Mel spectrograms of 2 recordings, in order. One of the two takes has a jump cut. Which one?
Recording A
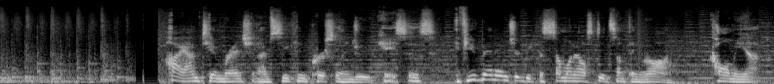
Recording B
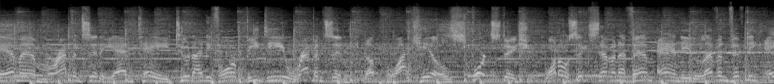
A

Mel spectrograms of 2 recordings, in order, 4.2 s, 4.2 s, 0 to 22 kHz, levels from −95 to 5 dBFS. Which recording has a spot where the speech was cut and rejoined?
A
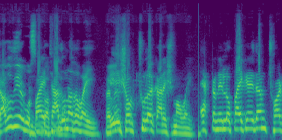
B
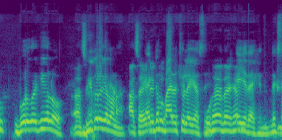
A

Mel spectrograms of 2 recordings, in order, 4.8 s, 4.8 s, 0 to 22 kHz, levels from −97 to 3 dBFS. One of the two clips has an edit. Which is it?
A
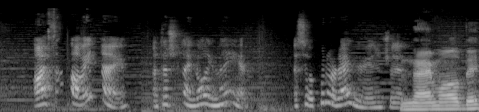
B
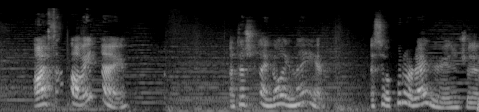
A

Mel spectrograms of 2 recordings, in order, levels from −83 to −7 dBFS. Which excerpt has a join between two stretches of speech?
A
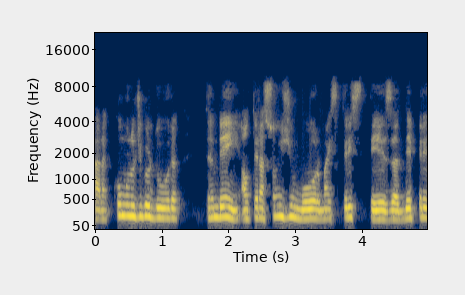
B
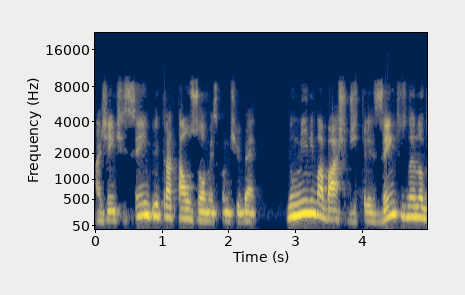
A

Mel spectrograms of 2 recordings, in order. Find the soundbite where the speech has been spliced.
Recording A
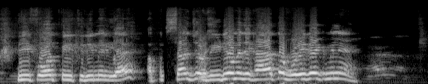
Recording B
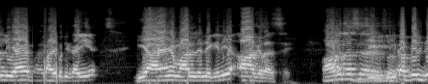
A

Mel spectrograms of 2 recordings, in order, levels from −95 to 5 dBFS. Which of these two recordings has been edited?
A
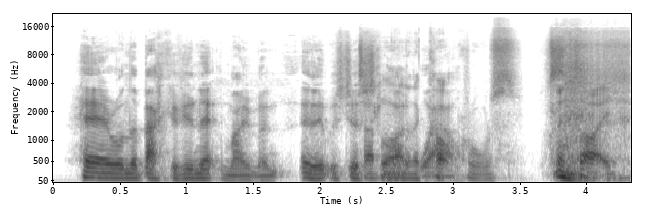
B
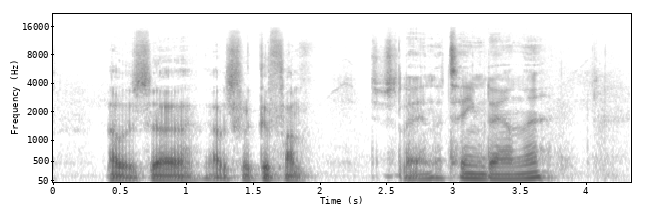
A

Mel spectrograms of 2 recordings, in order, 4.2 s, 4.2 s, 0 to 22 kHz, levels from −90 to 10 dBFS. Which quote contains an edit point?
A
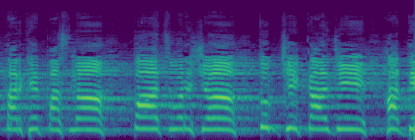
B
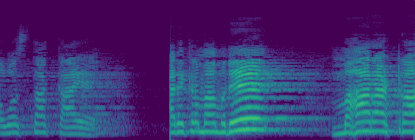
B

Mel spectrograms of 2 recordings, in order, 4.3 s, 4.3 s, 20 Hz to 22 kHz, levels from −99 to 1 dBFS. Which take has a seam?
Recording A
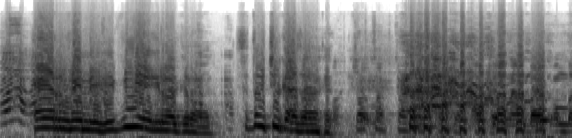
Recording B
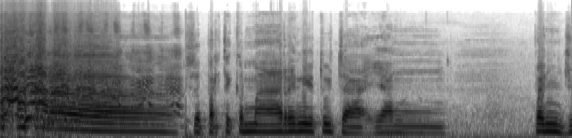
B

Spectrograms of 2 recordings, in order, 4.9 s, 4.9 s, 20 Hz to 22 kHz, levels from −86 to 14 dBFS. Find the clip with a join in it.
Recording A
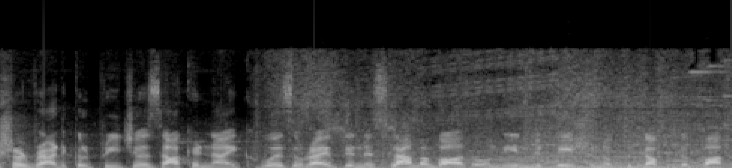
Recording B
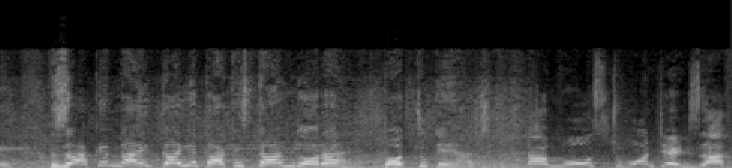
B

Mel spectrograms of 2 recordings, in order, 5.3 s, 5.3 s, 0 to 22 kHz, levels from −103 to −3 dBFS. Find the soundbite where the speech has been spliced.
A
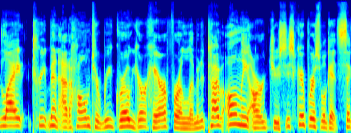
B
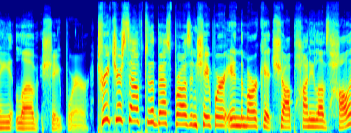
B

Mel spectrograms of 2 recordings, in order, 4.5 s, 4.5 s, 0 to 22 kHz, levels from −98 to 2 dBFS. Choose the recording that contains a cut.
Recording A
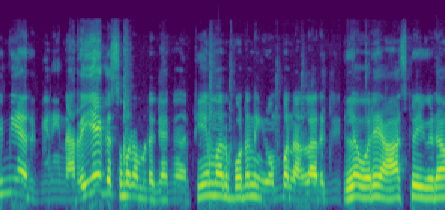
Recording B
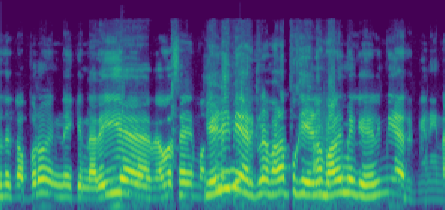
A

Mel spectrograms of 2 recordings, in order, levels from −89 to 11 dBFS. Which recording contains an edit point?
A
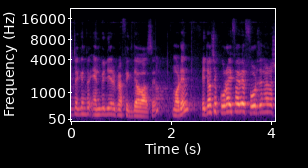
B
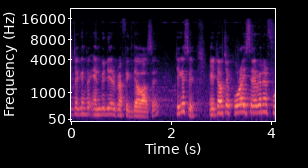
A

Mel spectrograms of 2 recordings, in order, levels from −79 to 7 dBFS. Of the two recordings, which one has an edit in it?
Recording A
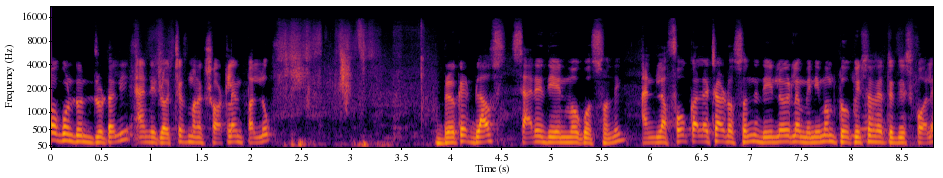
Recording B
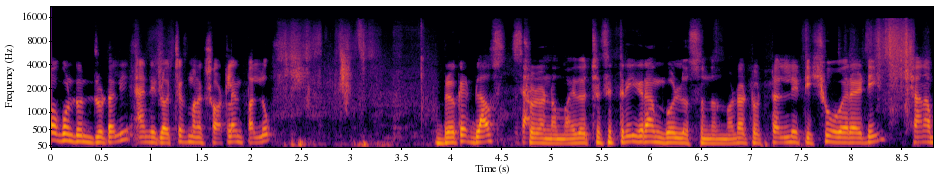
B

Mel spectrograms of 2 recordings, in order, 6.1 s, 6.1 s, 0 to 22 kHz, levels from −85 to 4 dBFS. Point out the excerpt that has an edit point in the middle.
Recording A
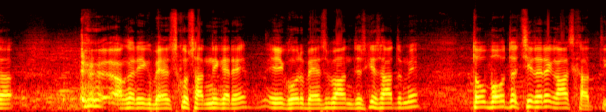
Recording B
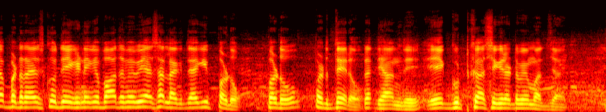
B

